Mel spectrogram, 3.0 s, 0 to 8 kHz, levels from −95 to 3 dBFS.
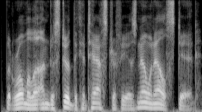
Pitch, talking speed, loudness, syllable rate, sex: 105 Hz, 200 wpm, -18 LUFS, 6.8 syllables/s, male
